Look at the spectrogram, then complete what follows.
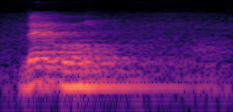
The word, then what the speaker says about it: the: দি বলছে আবার কেউ কেউ দা বলছে তাহলে সঠিক উচ্চারণ কোনটা দেখো সঠিক উচ্চারণ ওই দুটো ঠিকই যারা দি বলছে সেও ঠিক আর যে দা বলছে সেও ঠিক দুটো উচ্চারণই ঠিক শুধু কি ব্যবহার কোথায়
